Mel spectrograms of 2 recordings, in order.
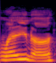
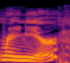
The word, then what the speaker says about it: Rainier: assume that you met rainier the volcano to be fair i've also heard a bunch of people who don't know how to pronounce rainier call it rainer including my mom you'll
